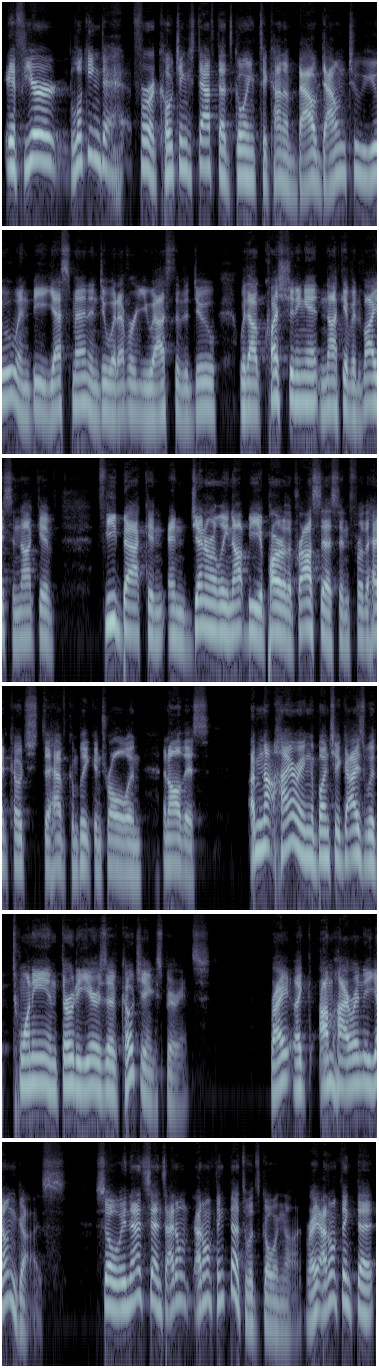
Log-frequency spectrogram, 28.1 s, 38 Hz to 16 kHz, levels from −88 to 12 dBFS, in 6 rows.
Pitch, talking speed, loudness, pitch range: 150 Hz, 220 wpm, -21 LUFS, 130-175 Hz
